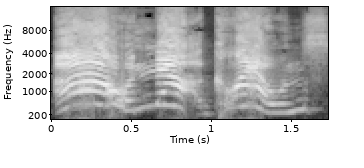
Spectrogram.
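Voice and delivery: put-on very high, very loud, shrill, drawn-out drunken shriek. Telling a story about a drunk lady who sees a clown, imitating her screaming. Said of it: "Too loud".

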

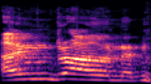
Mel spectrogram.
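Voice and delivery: put-on Jamaican English accent. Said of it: "The worst Jamaican slash English accents".

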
